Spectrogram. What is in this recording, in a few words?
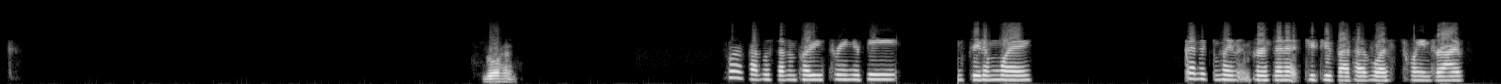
South Scottsdale Sheriff, scanner audio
